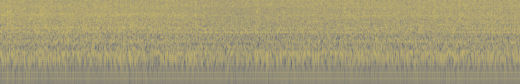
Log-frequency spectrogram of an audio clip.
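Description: A tractor diesel engine rumbles steadily up close.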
